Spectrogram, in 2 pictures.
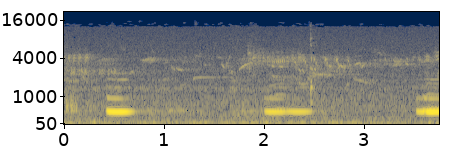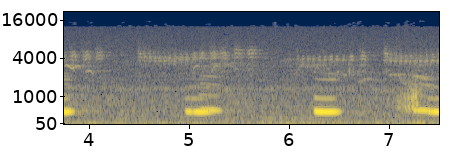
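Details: European fire-bellied toad at a forest pond where pool frogs also live: five clear, soft, low hooting notes spaced about one and a half seconds apart, some slightly doubled, over quiet background birdsong.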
